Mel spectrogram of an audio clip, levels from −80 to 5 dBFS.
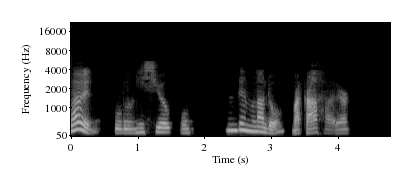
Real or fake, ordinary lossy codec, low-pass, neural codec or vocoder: fake; MP3, 24 kbps; 5.4 kHz; codec, 16 kHz, 0.5 kbps, X-Codec, HuBERT features, trained on balanced general audio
